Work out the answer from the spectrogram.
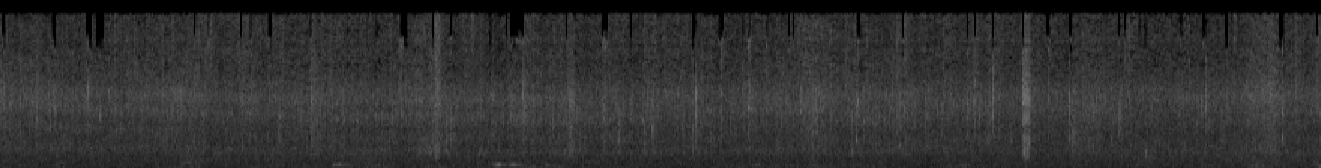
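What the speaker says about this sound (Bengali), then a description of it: "এখনও কিন্তু বৃষ্টি পড়ছে।" Steady rain falls at a hillside homestay in Sittong, a constant even patter with occasional louder drips and no voices over it.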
